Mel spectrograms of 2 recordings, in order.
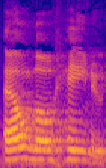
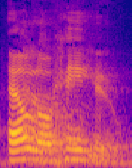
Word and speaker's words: Eloheinu: And then God is Eloheinu. It's four syllables. Eloheinu. Try that. Eloheinu.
